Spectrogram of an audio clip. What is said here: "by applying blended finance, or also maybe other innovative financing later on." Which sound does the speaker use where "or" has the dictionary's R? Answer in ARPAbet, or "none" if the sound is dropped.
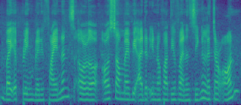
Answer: L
